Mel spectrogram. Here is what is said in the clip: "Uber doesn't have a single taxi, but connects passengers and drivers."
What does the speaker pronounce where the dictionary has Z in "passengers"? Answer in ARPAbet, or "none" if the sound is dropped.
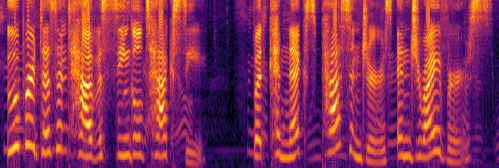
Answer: Z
